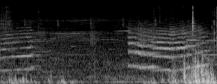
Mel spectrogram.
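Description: A woman's voice: a word trails off, a short lull with low rumbling follows, then a drawn-out, wavering vowel sound starts in the last part.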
